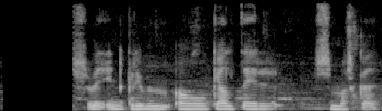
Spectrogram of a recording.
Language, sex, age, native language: Icelandic, female, 18-19, Icelandic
